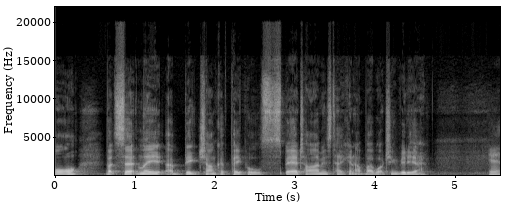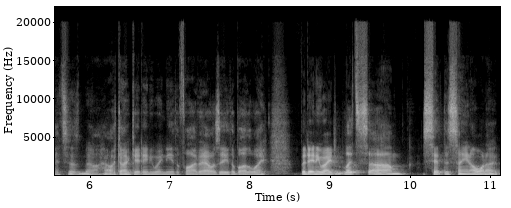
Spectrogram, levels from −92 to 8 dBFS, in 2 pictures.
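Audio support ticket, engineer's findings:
No faults found on listening; no dropouts, glitches or level problems in the speech, nothing to escalate.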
